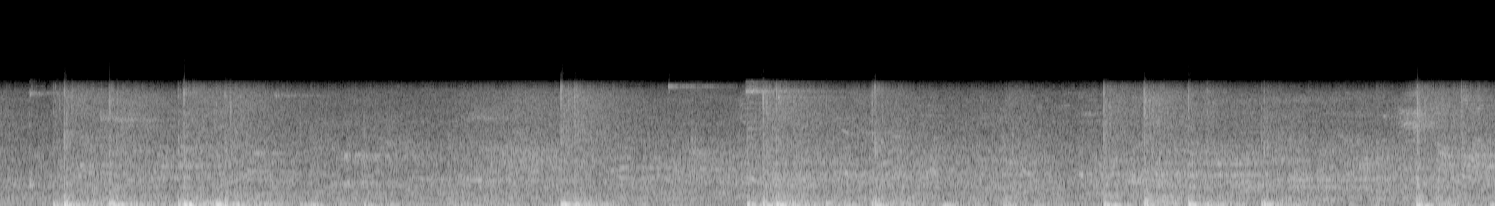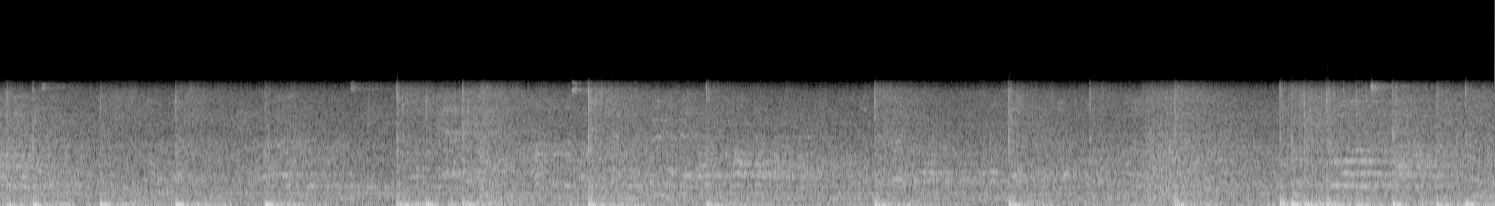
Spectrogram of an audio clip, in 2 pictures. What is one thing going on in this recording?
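A basketball bounces repeatedly on a wooden court.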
